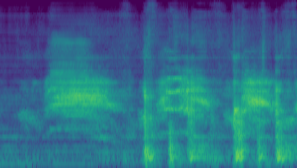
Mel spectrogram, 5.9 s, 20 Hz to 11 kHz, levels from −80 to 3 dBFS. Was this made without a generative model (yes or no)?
no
